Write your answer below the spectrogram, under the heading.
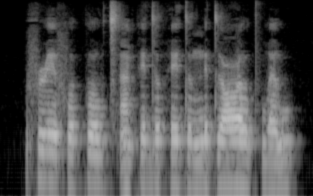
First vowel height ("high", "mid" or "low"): mid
